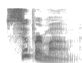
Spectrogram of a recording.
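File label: "supermom", English, British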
